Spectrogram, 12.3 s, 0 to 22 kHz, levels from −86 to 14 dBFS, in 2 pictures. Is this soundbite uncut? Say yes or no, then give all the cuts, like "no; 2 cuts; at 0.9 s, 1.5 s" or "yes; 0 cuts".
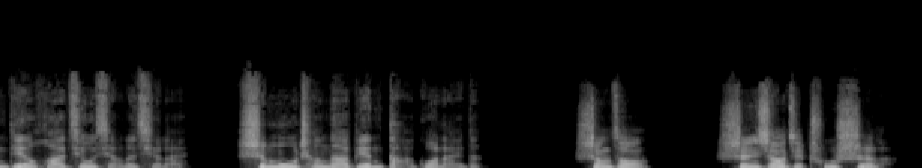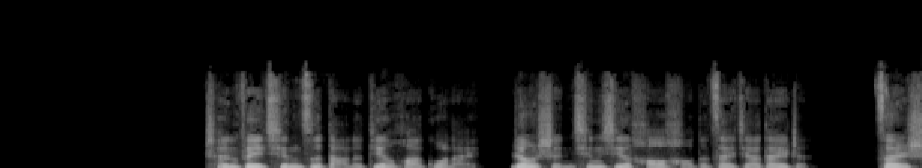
no; 2 cuts; at 3.4 s, 9.5 s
